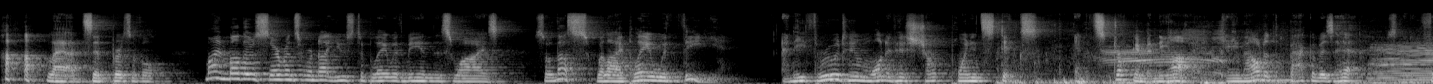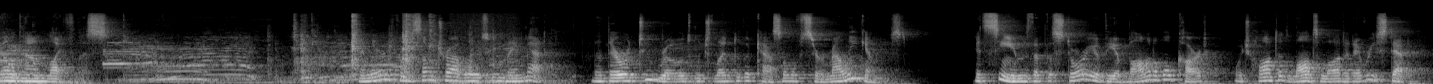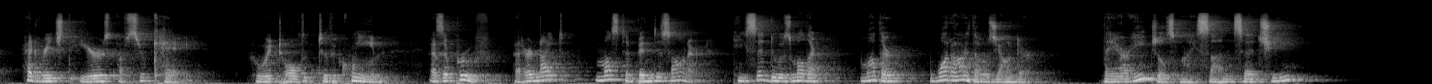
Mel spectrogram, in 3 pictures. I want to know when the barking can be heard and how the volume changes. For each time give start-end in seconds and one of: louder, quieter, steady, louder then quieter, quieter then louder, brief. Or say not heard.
not heard.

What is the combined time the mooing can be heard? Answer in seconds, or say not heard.
12 s.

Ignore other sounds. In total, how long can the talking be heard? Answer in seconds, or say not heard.
37 s.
